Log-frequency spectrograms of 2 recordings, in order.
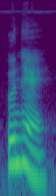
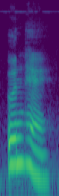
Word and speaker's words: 은혜: Okay, now when consonants other than ing or riul are combined with ye, then the sound changes from ye to e.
